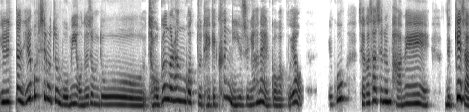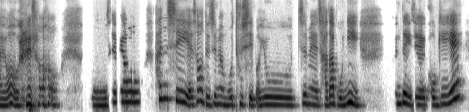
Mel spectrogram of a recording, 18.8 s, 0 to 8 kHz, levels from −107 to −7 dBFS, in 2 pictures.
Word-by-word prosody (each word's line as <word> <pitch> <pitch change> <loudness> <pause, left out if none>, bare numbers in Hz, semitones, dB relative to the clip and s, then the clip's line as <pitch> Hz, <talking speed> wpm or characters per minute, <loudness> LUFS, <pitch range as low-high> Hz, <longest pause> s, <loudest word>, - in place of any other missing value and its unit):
일단 275 +2 +3
7:00 395 - 0
로 355 -3 +1
좀 300 -5 -1
몸이 210 +2 0
어느 195 +1 -3
정도 210 -4 0
적응을 320 - 0
한 310 -2 +1
것도 265 -6 -3
되게 200 +2 -6
큰 370 - -3
이유 195 +1 -3
중에 195 0 -6
하나일 265 -5 0
것 190 +1 -4
같고요. 190 +10 -4 0.5
그리고 350 - -2 0.2
제가 235 +1 -4
사실은 295 -1 +2
밤에 230 -3 -2 0.3
늦게 210 - +5
자요. 190 - +1
그래서 210 0 0 0.6
뭐 185 -1 0
새벽 275 0 +1 0.3
1:00 355 -7 +1
에서 275 +10 0
늦으면 210 -1 -2
뭐 200 +1 -1
2:00 195 -2 -1
막 185 +1 -3
요쯤에 200 +1 0
자다 195 +4 -1
보니 195 +1 +5 0.7
근데 245 +2 +5
이제 200 -1 0
거기에 225 - +3
215 Hz, 225 characters per minute, -20 LUFS, 195-275 Hz, 0.7 s, 늦게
